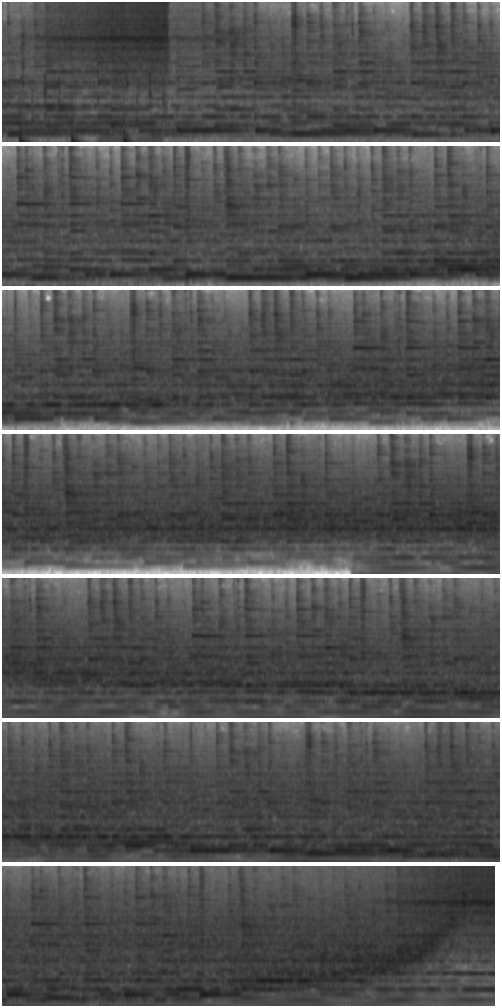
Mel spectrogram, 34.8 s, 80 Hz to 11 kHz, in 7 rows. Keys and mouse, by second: 1.1 click, 2.5 click, 3.0 ctrl+click, 4.4 ctrl+click, 10.5 click, 15.0 right click, 16.5 right click, 18.3 right click, 22.7 right click, 27.1 alt+click, 27.8 right click, 28.3 shift+right click, 31.5 right click, 32.2 shift+right click, 33.5 right click.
